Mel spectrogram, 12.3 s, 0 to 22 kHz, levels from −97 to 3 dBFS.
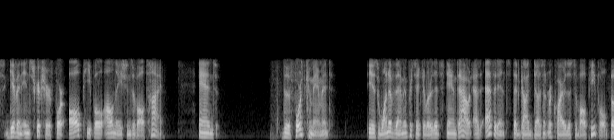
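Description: Nothing in this speech recording points to a technical fault. It has the sound of an ordinary G.711 telephone line, with the band running from about 150 Hz to 3.6 kHz and nothing heard above 3.8 kHz.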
